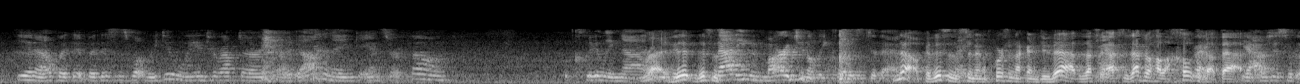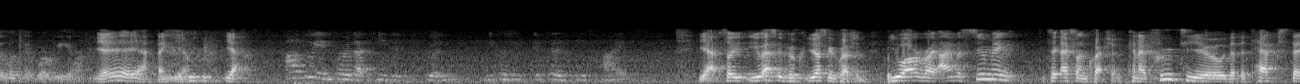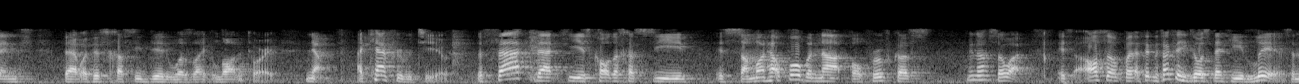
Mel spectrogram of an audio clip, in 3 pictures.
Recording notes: This audio was originally recorded on 11/29/2012 as part of Drisha's open night of learning for Hurricane Sandy Relief.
